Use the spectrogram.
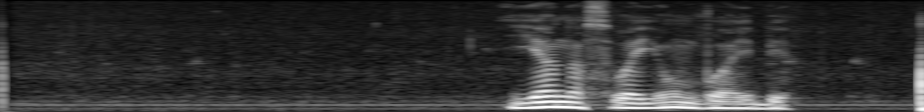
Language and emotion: Russian, sad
